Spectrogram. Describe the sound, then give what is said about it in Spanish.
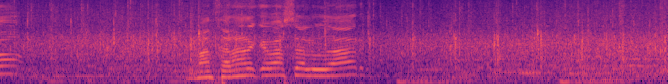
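A large bullring crowd applauds in a sustained, dense ovation for the bullfighter José María Manzanares, filling the whole stretch, while a man speaks over the clapping for a few seconds in the middle. “Ovación del público.”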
